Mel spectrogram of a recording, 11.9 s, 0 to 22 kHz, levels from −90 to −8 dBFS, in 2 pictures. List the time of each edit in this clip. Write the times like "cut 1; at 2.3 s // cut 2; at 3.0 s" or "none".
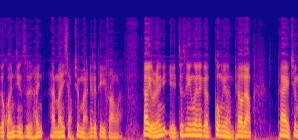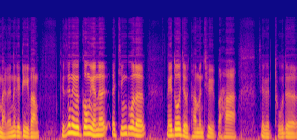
cut 1; at 9.7 s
